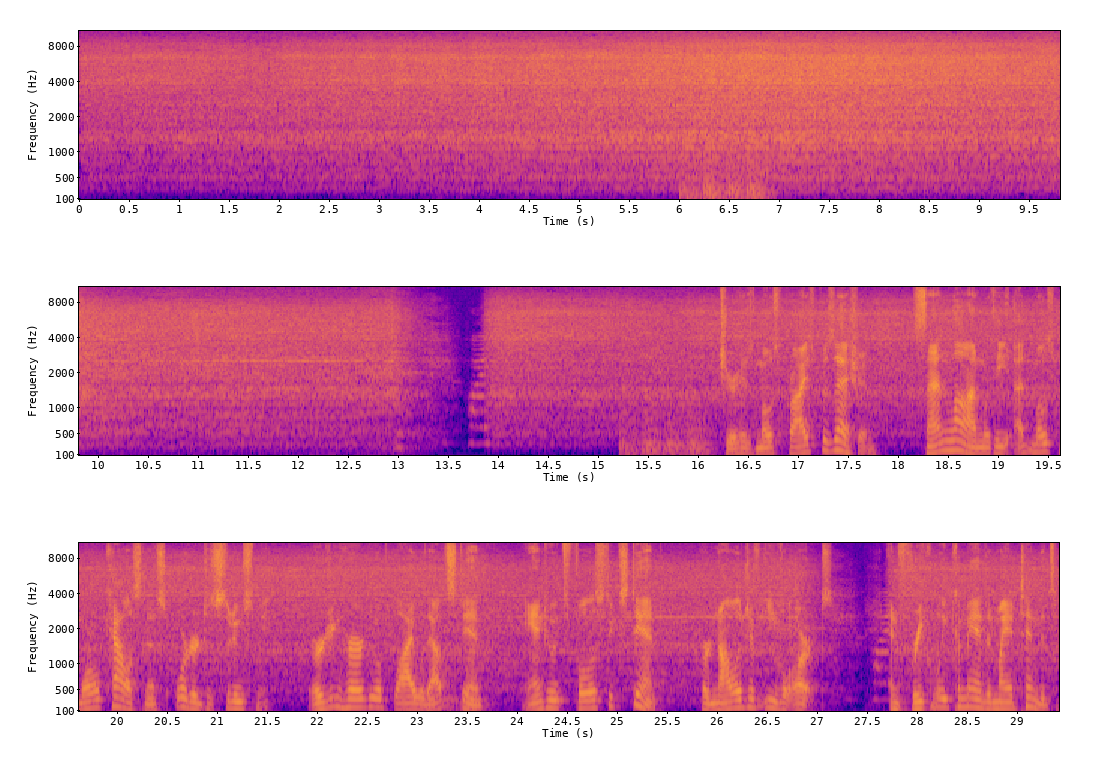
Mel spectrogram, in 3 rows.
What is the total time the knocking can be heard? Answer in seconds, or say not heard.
3 s.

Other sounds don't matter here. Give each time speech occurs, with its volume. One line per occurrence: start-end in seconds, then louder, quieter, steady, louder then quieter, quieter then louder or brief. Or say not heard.
16.2-29.3 steady.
